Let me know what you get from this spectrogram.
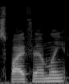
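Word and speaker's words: Spy × Family: Spy Family. I really like the anime. I haven't actually... Yeah, Spy X Family. You don't pronounce the X, technically.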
